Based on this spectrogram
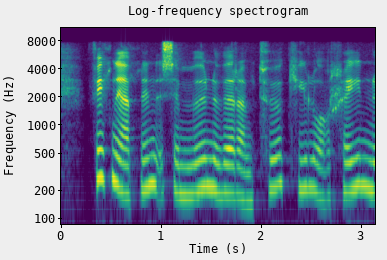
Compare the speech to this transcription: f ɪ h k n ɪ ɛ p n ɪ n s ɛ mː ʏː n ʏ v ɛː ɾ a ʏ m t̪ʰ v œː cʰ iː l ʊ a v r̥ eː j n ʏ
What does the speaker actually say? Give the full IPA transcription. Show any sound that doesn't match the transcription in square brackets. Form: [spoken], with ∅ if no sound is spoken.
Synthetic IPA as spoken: f ɪ h k n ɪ ɛ p n ɪ n s ɛ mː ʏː n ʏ v ɛː ɾ a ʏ m t̪ʰ v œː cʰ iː l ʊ a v r̥ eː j n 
